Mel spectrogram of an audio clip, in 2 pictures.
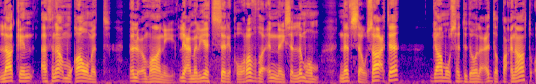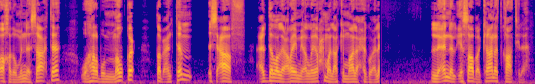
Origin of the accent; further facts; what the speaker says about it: Kuwait; فيستغل قضية البدون عندنا في الكويت إنه ما عندهم إثباتات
